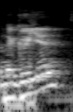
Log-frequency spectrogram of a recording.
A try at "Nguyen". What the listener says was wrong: Nguyen. I hate that. Okay, the N is silent, okay? You cannot do it to say W-I-N, Win, or W-H-E-N, Win.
